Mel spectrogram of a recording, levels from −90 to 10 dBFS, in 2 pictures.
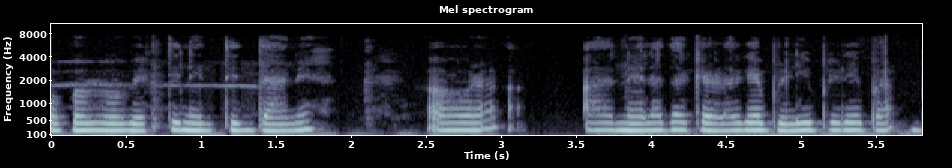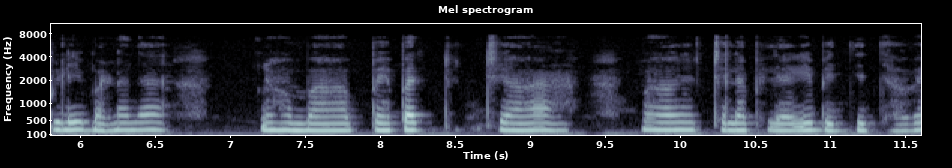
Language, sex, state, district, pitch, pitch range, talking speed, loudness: Kannada, female, Karnataka, Dakshina Kannada, 210 Hz, 200-215 Hz, 45 wpm, -18 LUFS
